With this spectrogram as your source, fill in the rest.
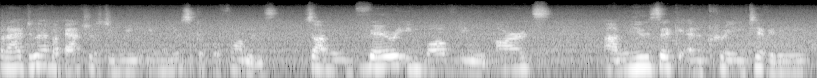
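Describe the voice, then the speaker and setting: Noticeable background noise sits behind a woman's fairly low voice. She talks at a moderate pace with fairly even intonation. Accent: Chinese. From China. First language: Chinese. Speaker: animal rights activist and violinist. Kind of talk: interview. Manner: halting.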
